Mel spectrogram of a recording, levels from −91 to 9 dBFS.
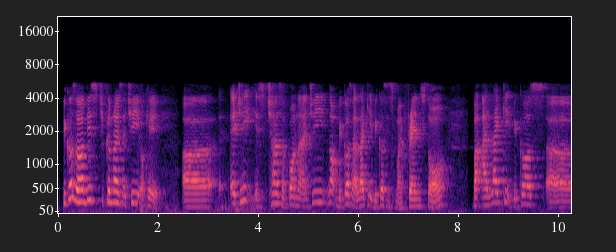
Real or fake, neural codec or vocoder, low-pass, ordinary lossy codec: real; none; 5.4 kHz; none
